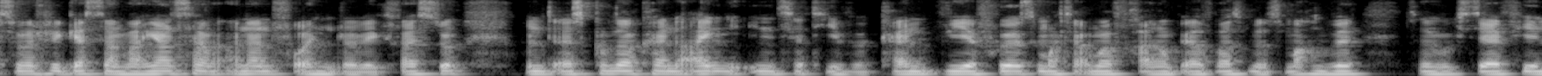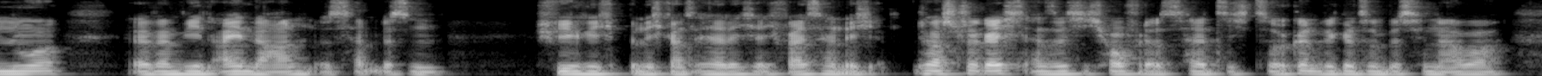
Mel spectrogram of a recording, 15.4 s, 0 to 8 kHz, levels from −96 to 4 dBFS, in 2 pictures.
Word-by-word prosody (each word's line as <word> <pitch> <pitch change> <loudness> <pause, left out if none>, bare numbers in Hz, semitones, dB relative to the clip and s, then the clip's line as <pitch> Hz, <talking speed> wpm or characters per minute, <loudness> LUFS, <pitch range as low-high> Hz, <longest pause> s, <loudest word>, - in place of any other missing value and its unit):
zum 110 - +1
Beispiel 105 +2 0
gestern, 105 -1 +3
war 95 - +3
den 100 - +4
ganzen 105 0 +4
Tag 110 -2 +1
mit 100 - -6
anderen 105 -1 +1
Freunden 95 -1 0
unterwegs, 90 -1 -2
weißt 100 0 +1
du? 110 - +1 0.3
Und 105 -1 0
es 100 0 +2
kommt 110 +1 0
auch 110 - +4
keine 105 -1 0
Eigeninitiative, 100 -3 -2
kein 100 +1 -1
wie 105 0 +5
er 100 - +5
früher 105 +2 +4
es 105 0 0
gemacht 100 -1 -1
hat, 95 - -2
immer 100 -1 +2
fragen, 95 -1 -3
ob 95 - -2
er 95 - +2
auch 95 - -5
was 100 0 -1
mit 95 - -3
uns 90 - -7
machen 95 +1 -2
will, 105 0 +3 0.2
sondern 95 -1 -2
wirklich 95 +2 -1
sehr 100 0 +5
viel 100 +1 0
nur, 105 +2 +1 0.3
äh, 95 0 0
wenn 95 0 +2
wir 100 - +4
ihn 95 - +1
einladen. 95 -2 +1
Ist 90 0 -7
halt - - -7
'n - - -9
bisschen 90 -1 -4 0.4
schwierig, 100 -2 +1
bin 95 - -4
ich 95 +1 -1
ganz 90 -2 -2
ehrlich. 95 0 0
Ich 95 +1 -5
weiß 95 +1 +1
ja 100 - 0
nicht 90 +2 -3
du 115 - 0
hast 110 -1 +3
schon 115 0 0
recht 115 -1 +5
an 100 - -1
sich. 100 0 0
Ich 105 - -6
hoffe, 100 -1 0
dass 95 +3 0
er - - -17
halt 95 0 -2
sich 95 +1 -7
zurückentwickelt, 100 +1 -1
so 100 - -1
'n - - -1
bisschen, 95 0 -2
aber, 90 +1 -4
100 Hz, 295 wpm, -23 LUFS, 95-105 Hz, 0.4 s, wie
